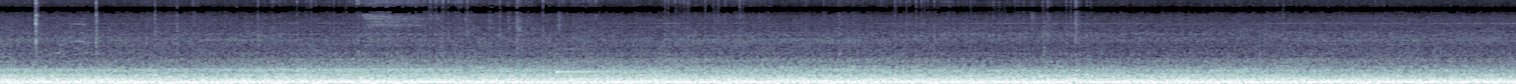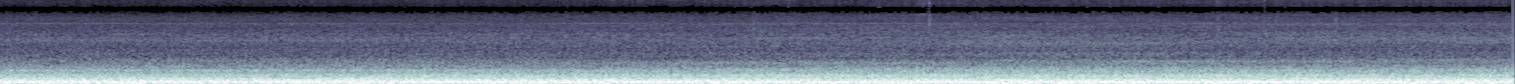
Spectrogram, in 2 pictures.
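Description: Jet airliner at takeoff thrust heard from inside the cabin: a loud, steady low rumble of engine and airflow noise through the end of the takeoff roll, liftoff and initial climb.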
